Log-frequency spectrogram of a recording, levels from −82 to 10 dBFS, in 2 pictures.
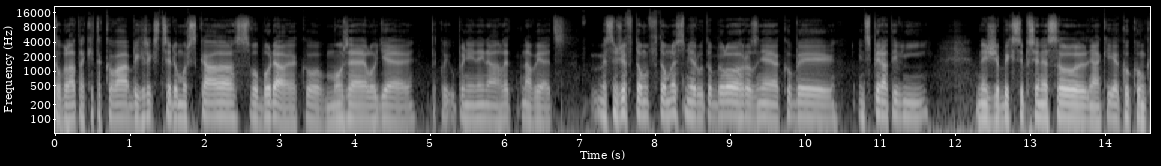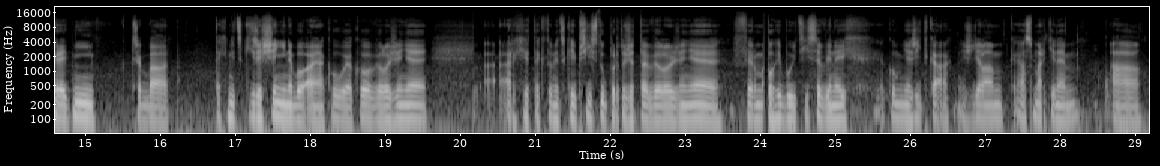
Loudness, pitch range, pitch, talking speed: -22 LUFS, 95-110 Hz, 100 Hz, 130 wpm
